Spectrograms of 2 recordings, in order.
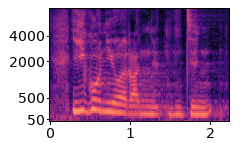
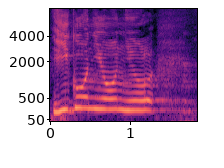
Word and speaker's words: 이고니온: 이럴 테면 사도 바울이 다니면서 전도했던 비슷아 안디옥이라든지 이고니오라진 이렇게 발음이 안 되죠. 이고니온이 이고니온이라든지 루스트라라든지 그리고 더베라든지 뭐 이런 지역에 있는 교회에게 쓴 편지입니다.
